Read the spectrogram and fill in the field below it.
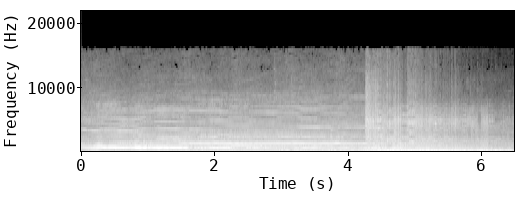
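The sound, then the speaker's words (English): A steady, rising whine of layered tones builds for about four seconds, then cuts off abruptly into a loud, roaring explosion blowing up a wrestling ring, with a rumbling, noisy blast that carries to the end. “Blowing the ring up.”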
